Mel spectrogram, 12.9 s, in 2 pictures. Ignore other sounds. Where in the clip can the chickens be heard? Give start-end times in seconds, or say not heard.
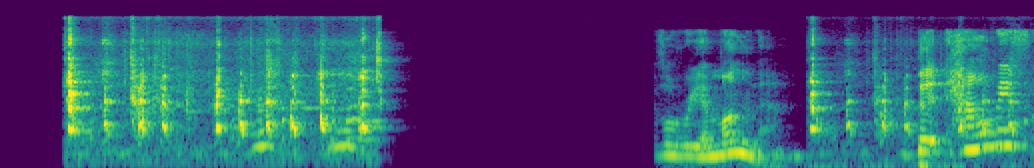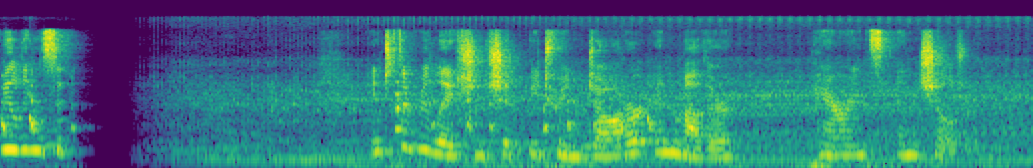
0.4-2.4, 5.0-7.0, 8.9-10.8.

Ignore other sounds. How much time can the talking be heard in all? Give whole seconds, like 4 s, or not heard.
7 s.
